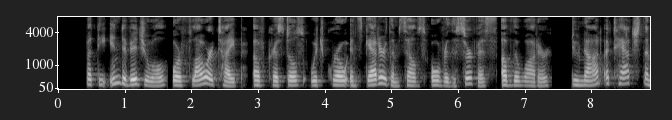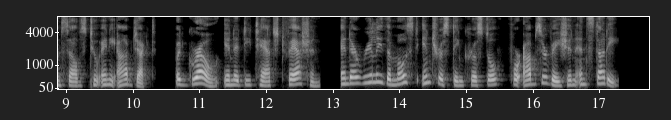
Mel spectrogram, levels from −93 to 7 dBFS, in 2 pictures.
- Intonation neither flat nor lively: Yes, average, 3.8 semitones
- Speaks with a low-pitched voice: No, high, 190 Hz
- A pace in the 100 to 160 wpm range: Yes, average, 145 wpm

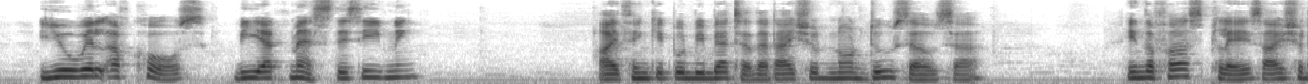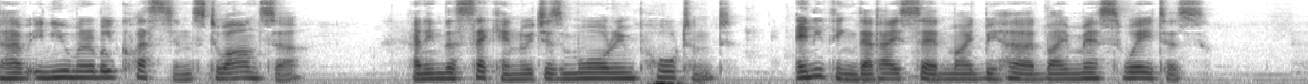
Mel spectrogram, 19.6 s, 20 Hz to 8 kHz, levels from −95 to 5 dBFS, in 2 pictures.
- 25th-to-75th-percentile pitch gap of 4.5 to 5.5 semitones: No, average, 3.5 semitones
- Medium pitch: Yes, medium, 160 Hz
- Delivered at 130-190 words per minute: Yes, average, 155 wpm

